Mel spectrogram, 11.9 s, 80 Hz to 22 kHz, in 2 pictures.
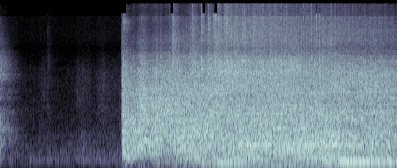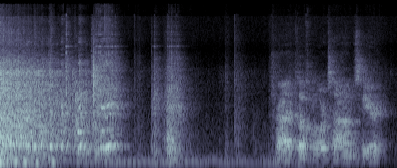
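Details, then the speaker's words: Huskee Supreme 50-inch riding mower, Briggs V-twin; starter spins about five seconds without catching, solenoid heard but no fuel getting past the fuel pump, fuel line by tank hard; owner suspects fuel delivery: crank no start. "I can hear the solenoid but I don't hear yeah we're not getting anything past the fuel pump"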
